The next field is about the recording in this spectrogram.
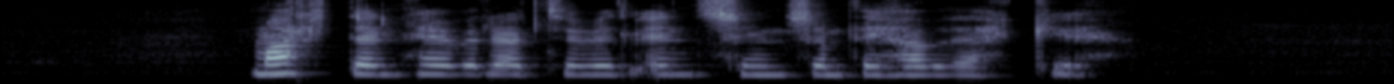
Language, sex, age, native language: Icelandic, female, 18-19, Icelandic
